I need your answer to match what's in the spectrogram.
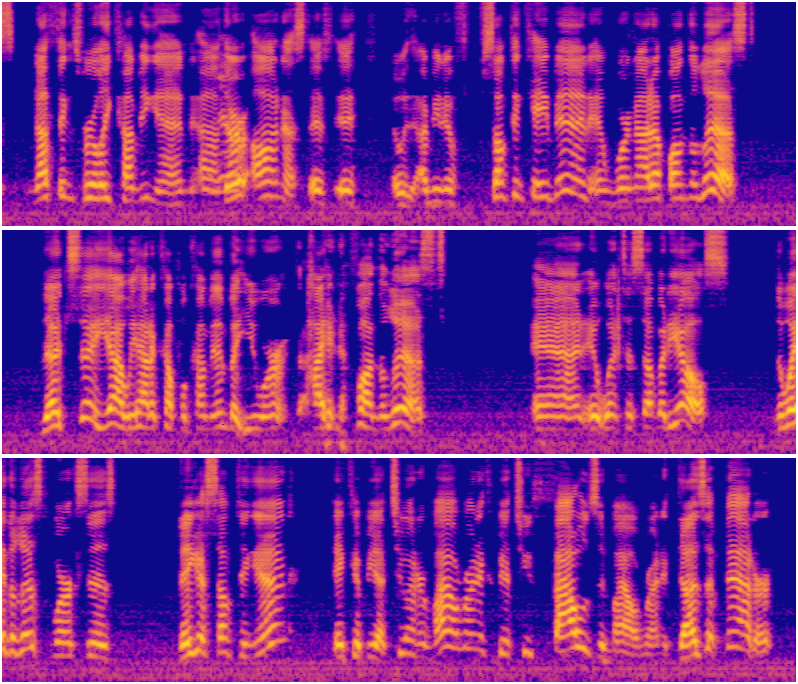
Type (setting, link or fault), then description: setting, inside a vehicle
